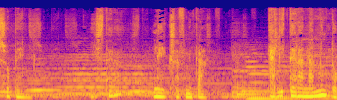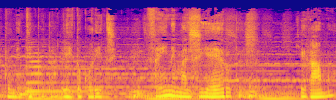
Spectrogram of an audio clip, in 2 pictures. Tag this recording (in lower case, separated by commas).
music, speech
